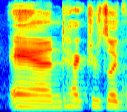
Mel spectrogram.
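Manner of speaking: ordinary delivery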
